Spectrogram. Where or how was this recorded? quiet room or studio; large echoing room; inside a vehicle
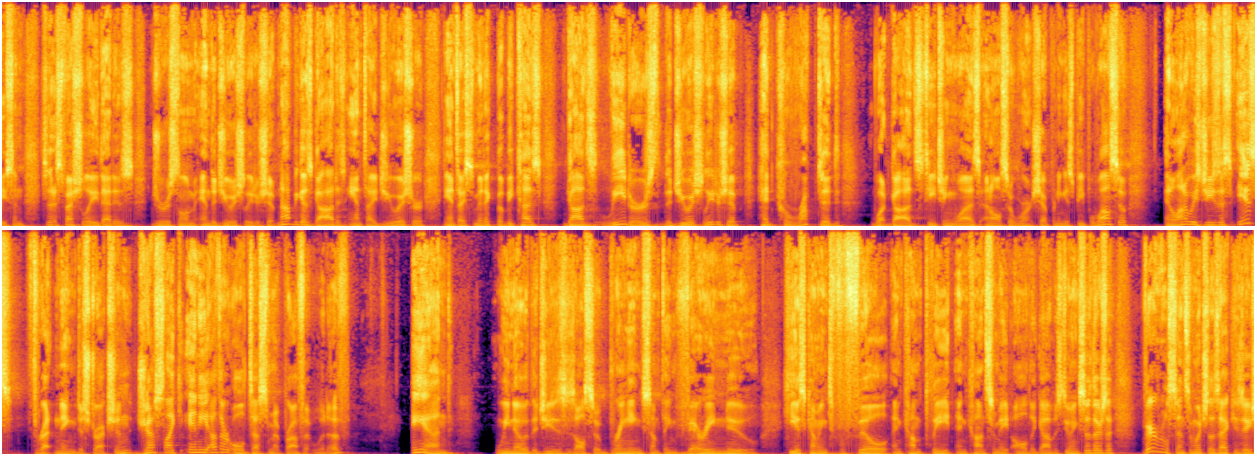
large echoing room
